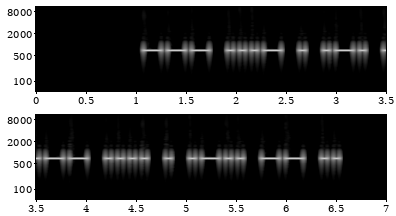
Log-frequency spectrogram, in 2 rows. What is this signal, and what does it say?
Morse code, heard as a keyed tone, about 19 wpm, 700 Hz. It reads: OVERWHELMI
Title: Build A Word - 5 Letters At A Time - 12-Letter Words - 20wpm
